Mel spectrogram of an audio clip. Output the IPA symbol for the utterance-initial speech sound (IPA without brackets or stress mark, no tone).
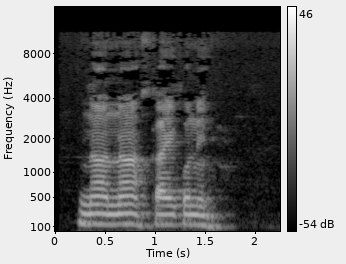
n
